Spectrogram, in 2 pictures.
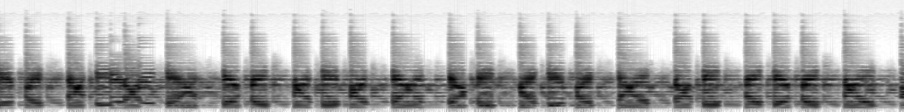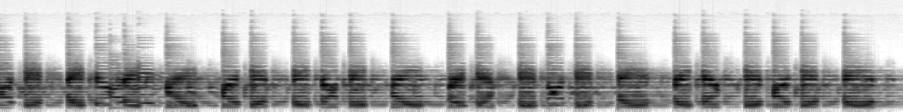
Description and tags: jazzy steppin (consolidated)
kinda neat for jazzy stuff, made in FL Studio with Velvet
